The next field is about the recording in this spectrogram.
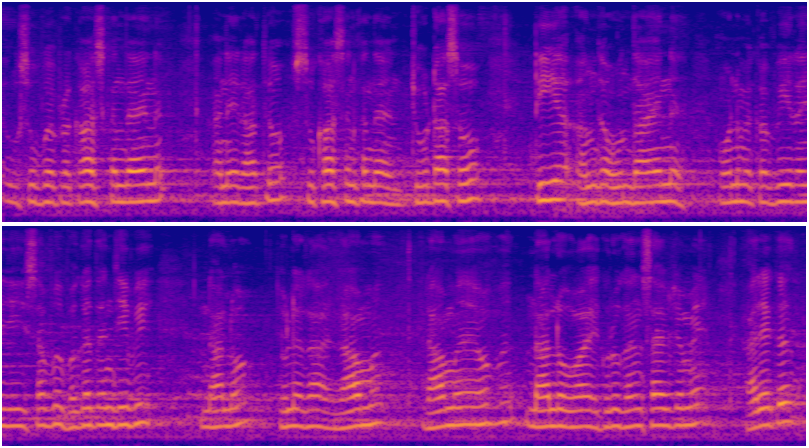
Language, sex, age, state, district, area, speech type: Sindhi, male, 30-45, Gujarat, Junagadh, urban, spontaneous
